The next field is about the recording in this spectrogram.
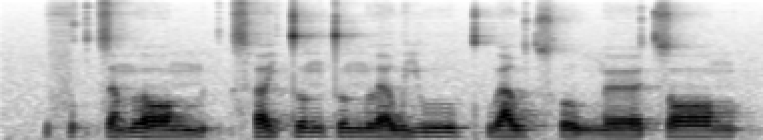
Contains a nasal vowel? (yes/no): no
